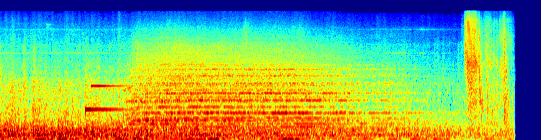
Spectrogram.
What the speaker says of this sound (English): The Friendship Express is taking the ponies to Canterlot, where Princess Celestia is waiting for them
